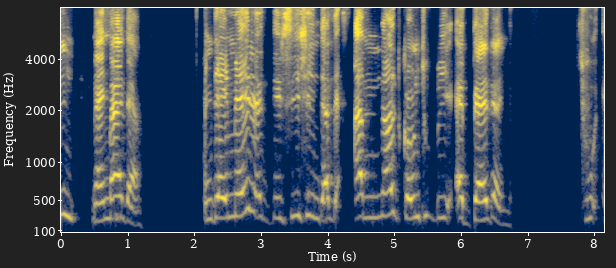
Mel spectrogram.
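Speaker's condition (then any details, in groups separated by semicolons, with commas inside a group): Cerebral palsy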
